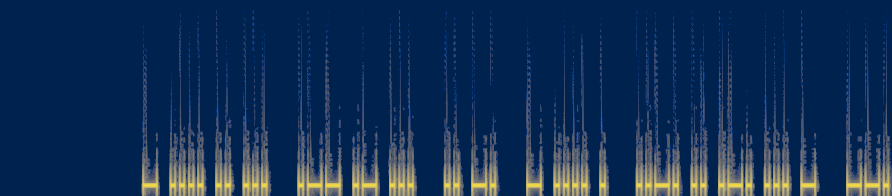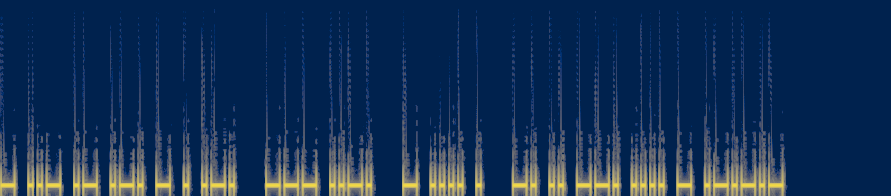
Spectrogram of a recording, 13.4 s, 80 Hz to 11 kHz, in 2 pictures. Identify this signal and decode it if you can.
Morse code, heard as a keyed tone, about 34 wpm, 700 Hz. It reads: THIS WAS IN THE FIRST QUARTER OF THE NIGHT.
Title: Sentences from Top 1300 Words 35wpm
